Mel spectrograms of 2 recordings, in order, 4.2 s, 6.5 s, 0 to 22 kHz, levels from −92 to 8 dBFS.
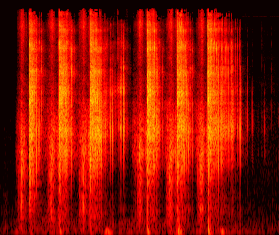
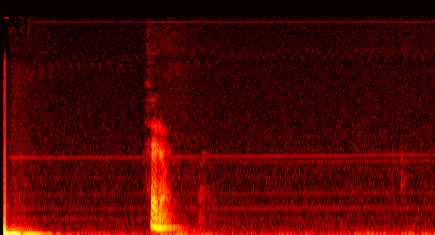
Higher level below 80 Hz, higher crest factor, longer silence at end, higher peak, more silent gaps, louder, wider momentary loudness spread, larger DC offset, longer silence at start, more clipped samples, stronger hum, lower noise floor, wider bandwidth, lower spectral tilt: second, -58 dBFS vs -34 dBFS; about the same, 24 dB vs 20 dB; second, 0.55 s vs 3.8 s; about the same, 0 dBFS vs -2 dBFS; neither; first, -19 LUFS vs -24 LUFS; second, 13 LU vs 29 LU; neither; first, 0.25 s vs 0.05 s; neither; neither; about the same, -56 dBFS vs -58 dBFS; first, 19 kHz vs 16 kHz; second, 3.5 dB/octave vs -8 dB/octave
